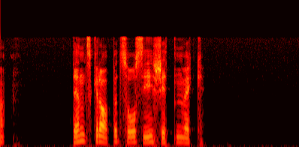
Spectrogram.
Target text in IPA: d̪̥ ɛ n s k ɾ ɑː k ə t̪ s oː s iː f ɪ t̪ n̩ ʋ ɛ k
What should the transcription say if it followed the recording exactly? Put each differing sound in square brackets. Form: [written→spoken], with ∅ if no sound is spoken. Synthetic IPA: d̪̥ ɛ n s k ɾ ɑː [k→p] ə t̪ s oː s iː [f→ʃ] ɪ t̪ n̩ ʋ ɛ k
